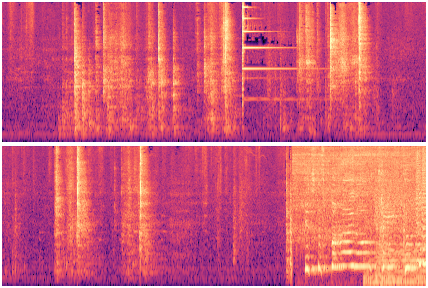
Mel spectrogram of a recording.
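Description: Steel tubes of a roof-rack extension, sleeved in heat-shrink tubing, being slid in and out of their outer tubes: a series of clacks and knocks with short pauses, and a sharp hit that rings with a short bright ding about five seconds in. Music starts near the end.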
